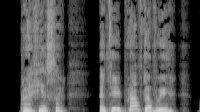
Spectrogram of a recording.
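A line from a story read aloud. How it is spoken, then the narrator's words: Rapturous exclamation. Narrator (Russian): восторженно воскликнула она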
